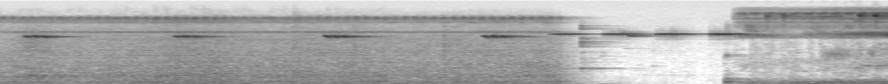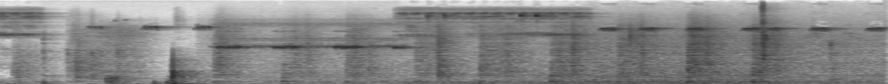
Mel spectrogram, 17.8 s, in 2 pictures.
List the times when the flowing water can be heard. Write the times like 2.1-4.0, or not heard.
not heard.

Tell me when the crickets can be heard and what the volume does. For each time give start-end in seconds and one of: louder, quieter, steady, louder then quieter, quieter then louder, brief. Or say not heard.
0.0-17.7 louder.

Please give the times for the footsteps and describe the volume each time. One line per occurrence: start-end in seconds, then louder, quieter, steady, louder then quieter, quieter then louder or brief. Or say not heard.
9.0-16.8 louder.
